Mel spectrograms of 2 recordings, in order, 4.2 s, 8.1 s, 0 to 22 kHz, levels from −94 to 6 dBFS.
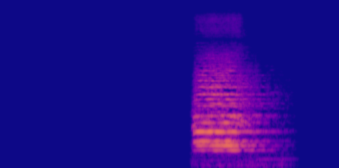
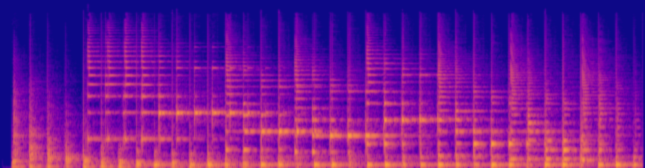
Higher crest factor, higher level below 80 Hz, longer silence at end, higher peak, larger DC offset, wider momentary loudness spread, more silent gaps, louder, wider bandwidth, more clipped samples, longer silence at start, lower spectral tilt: about the same, 18 dB vs 18 dB; second, -80 dBFS vs -30 dBFS; first, 0.95 s vs 0.05 s; second, -22 dBFS vs -4 dBFS; neither; first, 17 LU vs 6 LU; neither; second, -33 LUFS vs -24 LUFS; first, 16.5 kHz vs 12.5 kHz; neither; first, 2.4 s vs 0.15 s; second, -1.5 dB/octave vs -6 dB/octave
